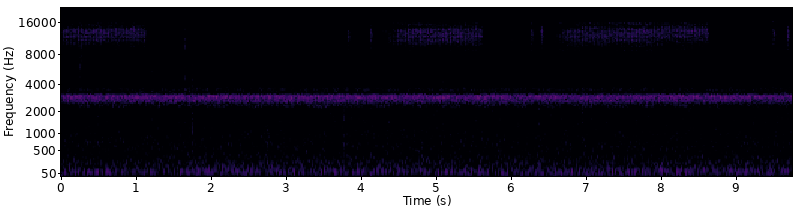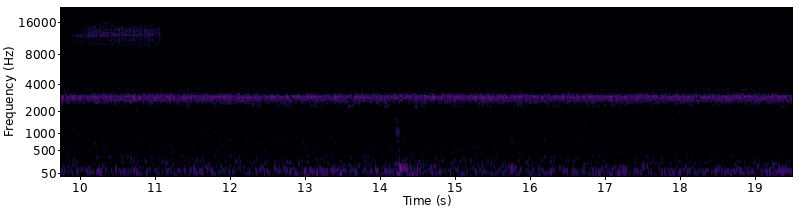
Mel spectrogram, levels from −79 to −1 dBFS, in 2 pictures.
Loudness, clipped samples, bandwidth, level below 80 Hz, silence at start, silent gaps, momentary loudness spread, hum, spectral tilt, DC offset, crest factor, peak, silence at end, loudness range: -54 LUFS; under 0.1%; 16 kHz; -74 dBFS; 0 s; none; 4 LU; none; -0.5 dB/octave; under 0.1%; 16 dB; -40 dBFS; 0 s; 3 LU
